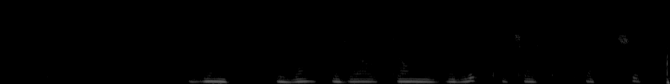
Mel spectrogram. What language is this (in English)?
Russian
